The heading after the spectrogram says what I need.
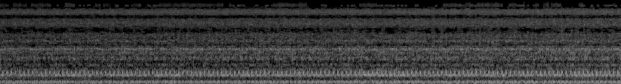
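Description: Steady engine idle with a fairly even light clicking about three times a second riding on top, coming from the AC compressor.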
